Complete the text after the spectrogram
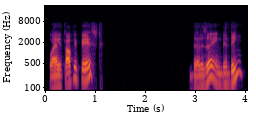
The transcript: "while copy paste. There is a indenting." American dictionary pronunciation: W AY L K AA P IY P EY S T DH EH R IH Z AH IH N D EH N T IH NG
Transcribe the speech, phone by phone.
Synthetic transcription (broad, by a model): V AY L K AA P IY P EY S T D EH R IH Z AH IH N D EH N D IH NG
